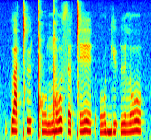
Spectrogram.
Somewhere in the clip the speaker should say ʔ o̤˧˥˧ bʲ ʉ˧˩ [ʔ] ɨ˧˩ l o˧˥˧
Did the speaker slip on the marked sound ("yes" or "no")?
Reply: no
